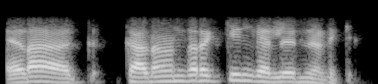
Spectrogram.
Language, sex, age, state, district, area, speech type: Malayalam, male, 18-30, Kerala, Kottayam, urban, conversation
